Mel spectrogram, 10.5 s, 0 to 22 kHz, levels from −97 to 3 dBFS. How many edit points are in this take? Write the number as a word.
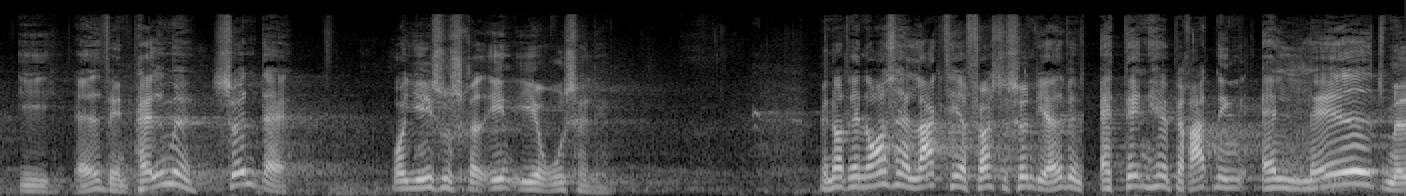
two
